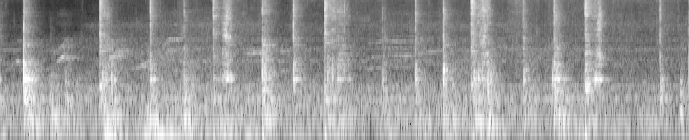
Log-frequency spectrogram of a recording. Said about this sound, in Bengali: ম্যাশ করা আলুগুলো এখন আমি একটু ভালো করে তেলের মধ্যে ভেজে নিচ্ছি।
